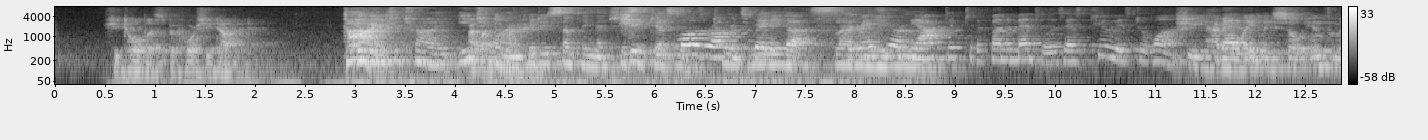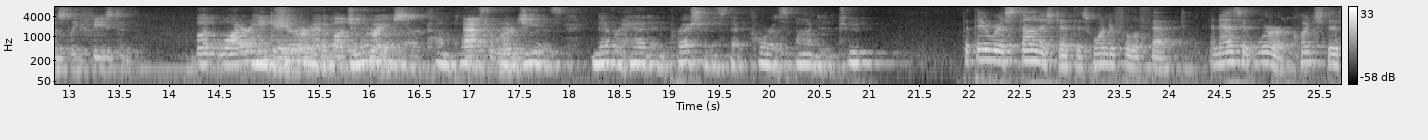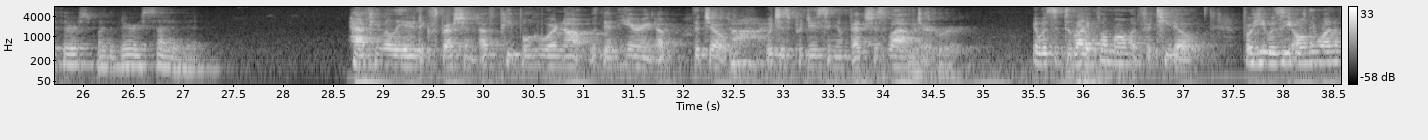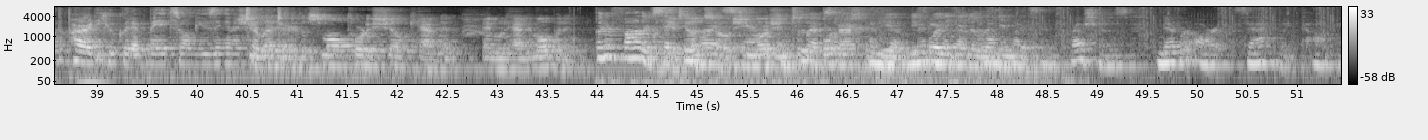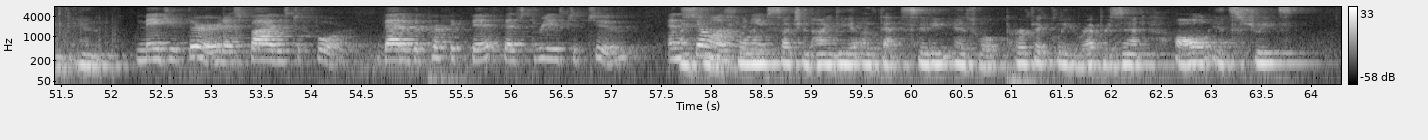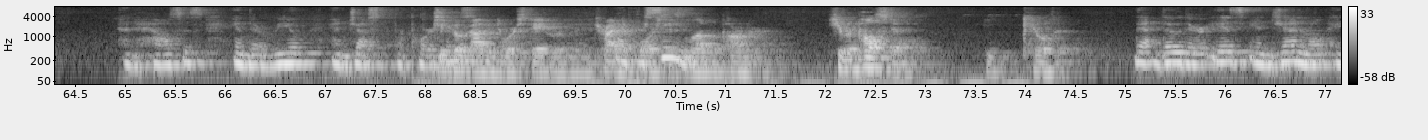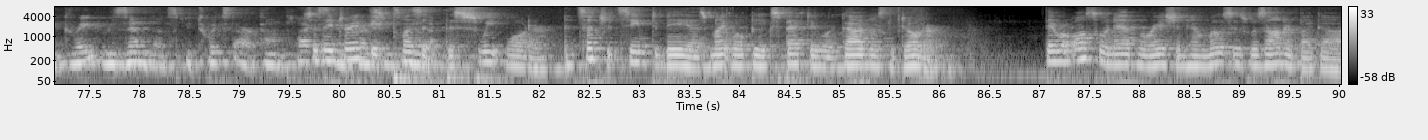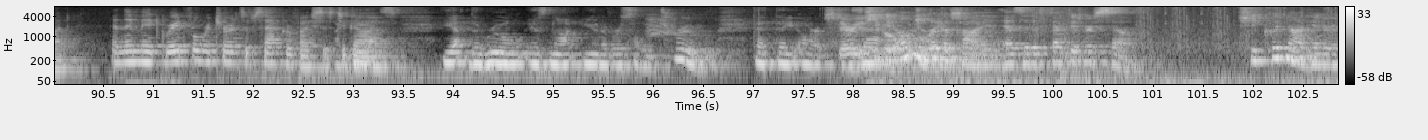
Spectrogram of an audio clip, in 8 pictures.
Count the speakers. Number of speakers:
seven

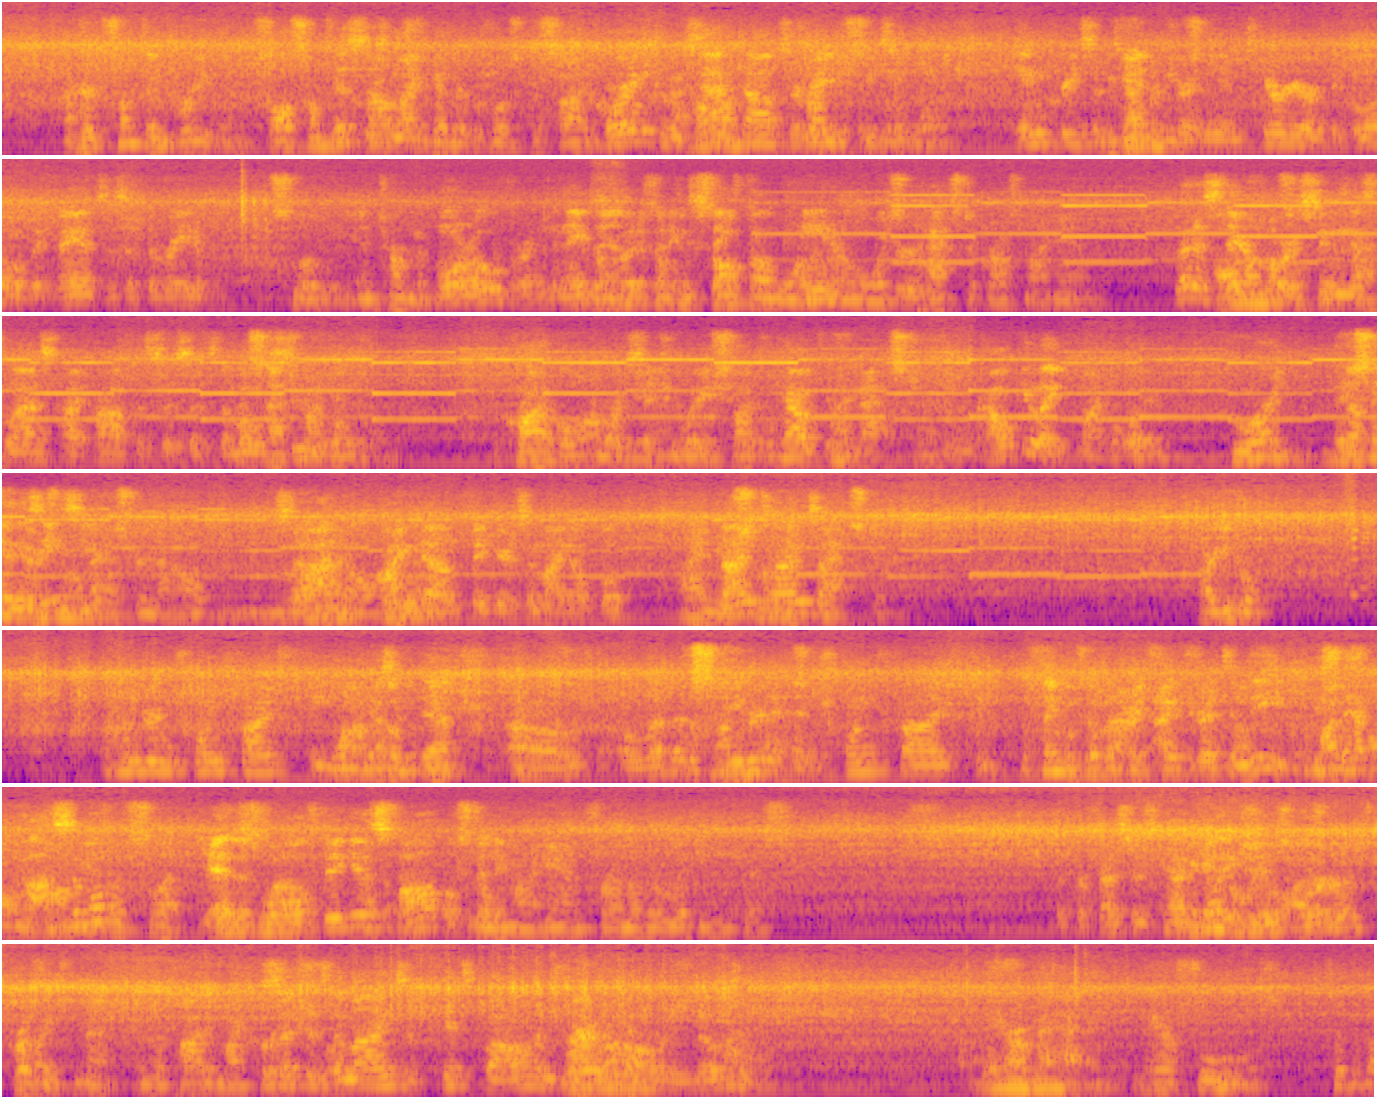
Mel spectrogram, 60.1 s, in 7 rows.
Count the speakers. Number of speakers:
two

